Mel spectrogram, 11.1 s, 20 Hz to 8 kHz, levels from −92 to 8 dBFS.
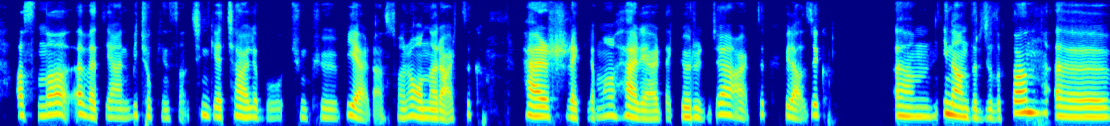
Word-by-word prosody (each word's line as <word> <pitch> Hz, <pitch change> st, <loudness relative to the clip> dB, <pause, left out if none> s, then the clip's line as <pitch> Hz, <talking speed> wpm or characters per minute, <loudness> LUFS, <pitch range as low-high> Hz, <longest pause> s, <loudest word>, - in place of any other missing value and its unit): Aslında 205 Hz, +2 st, 0 dB
evet, 175 Hz, -9 st, +1 dB
yani, 155 Hz, 0 st, -6 dB
birçok 180 Hz, -5 st, -9 dB
insan 145 Hz, -1 st, -16 dB
için 200 Hz, -3 st, -8 dB
geçerli 165 Hz, -2 st, -2 dB
bu 150 Hz, +1 st, -16 dB
çünkü 155 Hz, -1 st, -12 dB
bir -, -, -2 dB
yerden 180 Hz, -, +1 dB
sonra 155 Hz, +3 st, -6 dB
onlar 155 Hz, -3 st, +1 dB
artık 150 Hz, +9 st, -3 dB, 0.4 s
her 180 Hz, -3 st, +5 dB
reklamı, 160 Hz, +5 st, -3 dB
her 170 Hz, -2 st, +4 dB
yerde 140 Hz, 0 st, -2 dB
görünce 165 Hz, +4 st, -1 dB
artık 205 Hz, +1 st, -3 dB, 0.2 s
birazcık, 200 Hz, +3 st, -2 dB, 0.7 s
emm, 175 Hz, -2 st, 0 dB
inandırıcılıktan, 195 Hz, -, +4 dB
emm 170 Hz, -1 st, +2 dB
170 Hz, 130 wpm, -26 LUFS, 155-195 Hz, 0.7 s, her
